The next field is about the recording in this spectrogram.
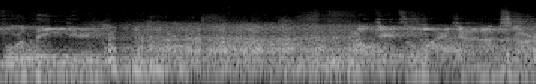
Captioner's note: audience laughing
